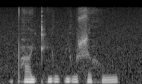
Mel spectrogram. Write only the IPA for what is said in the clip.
pʰ a˦ j kʰ j u˦ p j u˧ s ə˨˩ h u˧

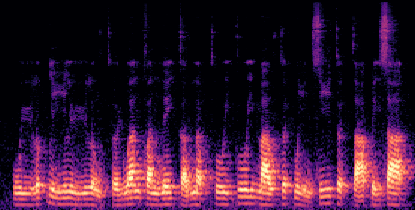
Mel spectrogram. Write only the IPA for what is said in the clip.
w yː˨ l ʊ˥ k̚ l iː˨˧ l yː˨˧ l ʊ˨˩ ŋ t̪ʰ ɵ˨˧ ɥ w ɐ˥ n f ɐ˧ n n̪ e˥ j k ɐ˨˥ w n̪ ɐ˨˥ p̚ t̪ʰ uː˧ j k uː˥ j m aː˧ w t̪ ɵ˥ t̚ w iː˨˩ n s iː˥ t̪ ɵ˧ t̚ t̪ aː˨˥ p̚ e˨˥ j s aː˥ t̚

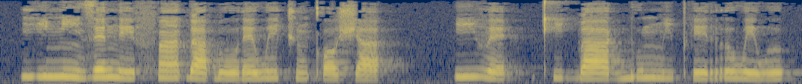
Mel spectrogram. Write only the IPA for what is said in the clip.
j i˦ ɲ ĩ˦˨ z ɛ˦ n e˨ f ã˦ ɗ a˨ ɓ o˨ ɾ ɛ˦ w ɪ˦ t͡ʃ ũ˨ kʼ ɔ˨ ʃ a˨ | iː˦ β ɛ˨ | kʰ i˨ ɡ͡b aː˨ ɡ͡b u˦ m i˨ pʰ e˨ r ʊ˦ w e˨ w ʊ˦

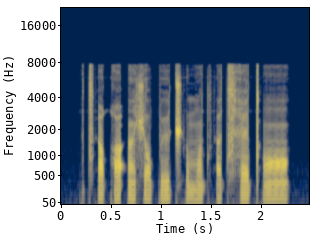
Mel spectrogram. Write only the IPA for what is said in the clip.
t͡sʼ ɜ qʷ a ʔ ɐ̃ ʃ ɔ p ʉ t͡ʃʼ ʊ m ɔ̃ t͡sʼ ɐ t͡sʰ ɛ tʼ ɔ̃

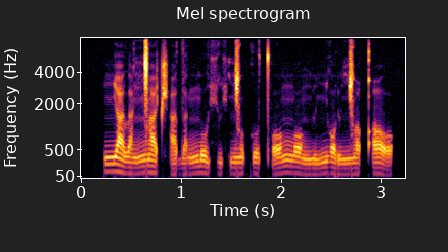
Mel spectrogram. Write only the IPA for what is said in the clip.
ɲ a l a ŋ͡ǀ a t͡ʃʼ a d a ŋ͡m o ç ʉ ç ŋ͡ǀ o k o tʼ ɔ ŋ ɔ ŋ ʉ ɲ ɔ ɾ ʉ ŋ͡ǀ o qʼ ɔ

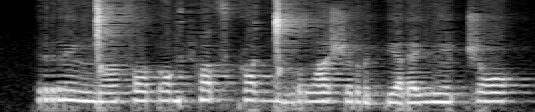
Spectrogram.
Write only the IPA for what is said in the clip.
r ẽ˦˨ ŋ͡ǀ ã˨ sˤ ø˦ ɡ ɒ˦ ɡ fʲ ã˦ sˤ k ə˞˦ ɡ͡ǀ ə̃˧ r ðˤ i˧ ʃ ə˨ r pʲ a˨ ɾ ɛ˦ vʲ ɛ̃˧ t͡ʃ ɔ˦

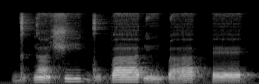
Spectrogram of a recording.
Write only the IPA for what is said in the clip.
ɡ ɨ˨ ɡ ã˦˨ ʃ iː˦ ɡ u˨ b aː˦ ɗ ĩ˨ ɓ a˨˦ | ɛ˧

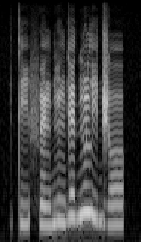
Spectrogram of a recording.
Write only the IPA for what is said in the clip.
t i˨ f ɛ̃˨ ɡ͡b ĩ˧ ɡ ɛ˦ d ũ˦ l i˧ d͡ʒ ɔ˧

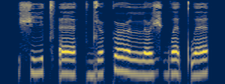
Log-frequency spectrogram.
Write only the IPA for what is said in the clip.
ʃ i˩˧ t͡sʼ ɛ˨˩ | dʲ ə˞˩˥ k ə˞˦˨ lː ə˞˩˧ ʒ ɡʷ ɛ˨˩ kʷʼ ɛ˩˧

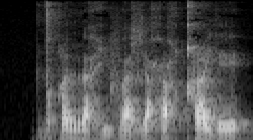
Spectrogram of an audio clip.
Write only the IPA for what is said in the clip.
d ɯ q i r a ɦ i v a ɮ e ħ ɯ ħ qʰ i j e

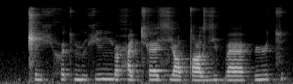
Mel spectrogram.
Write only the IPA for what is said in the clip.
ǁ i ç h ɵ t͡s m y ç i ŋ y ħ ɛ cʰ ɛ sʲ ø l tˤ e l zʲ œ b æ | y t͡s

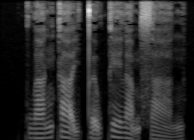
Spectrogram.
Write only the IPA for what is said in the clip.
k w a˨˦ ŋ k a̰ː˧˨ j t̪ ə̰˧˥ w k e˧ l a̰˧˨ m s a˧˩˨ n

